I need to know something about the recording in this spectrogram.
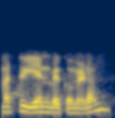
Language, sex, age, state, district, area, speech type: Kannada, male, 18-30, Karnataka, Mysore, urban, conversation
